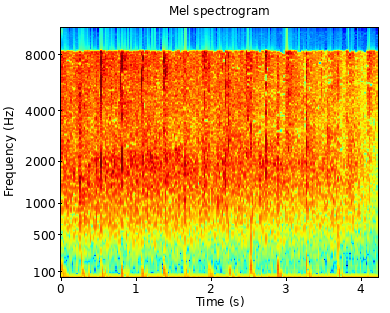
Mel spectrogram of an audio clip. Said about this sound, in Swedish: Ja. En applåd för dig.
